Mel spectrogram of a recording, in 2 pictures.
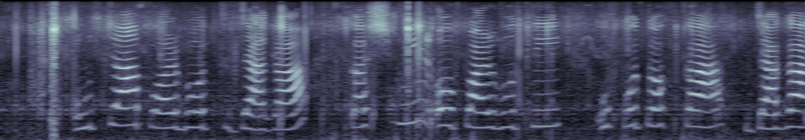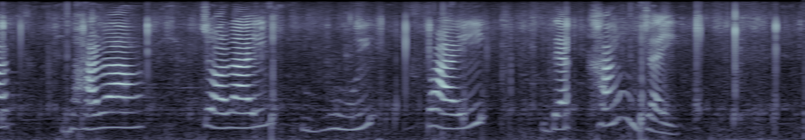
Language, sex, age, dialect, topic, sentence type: Bengali, female, 18-24, Rajbangshi, agriculture, statement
